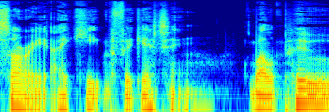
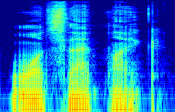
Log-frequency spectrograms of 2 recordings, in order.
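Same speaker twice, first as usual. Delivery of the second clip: gloomy donkey; 5 semitones lower, 3 dB quieter, slower than usual. Acted. Eeyore voiced gloomily.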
